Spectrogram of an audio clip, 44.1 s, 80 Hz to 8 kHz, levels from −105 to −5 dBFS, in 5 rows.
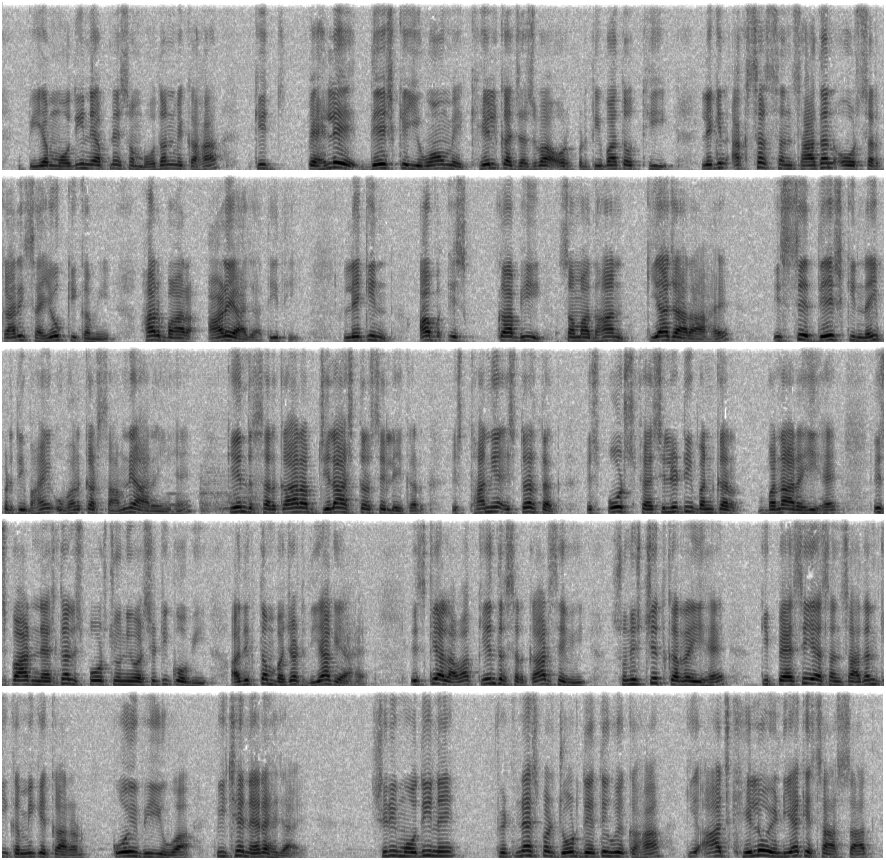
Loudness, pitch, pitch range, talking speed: -17 LUFS, 175 Hz, 155-200 Hz, 165 wpm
